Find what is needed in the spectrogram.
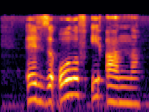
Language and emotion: Russian, neutral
